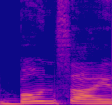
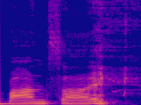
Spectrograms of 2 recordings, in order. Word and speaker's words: bonsai: our own bonsai and believe it or not bonsai is the way you're supposed to pronounce it, not bonsai. So, I'm trying to uh be correct in my pronunciation even though it sounds a little different.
